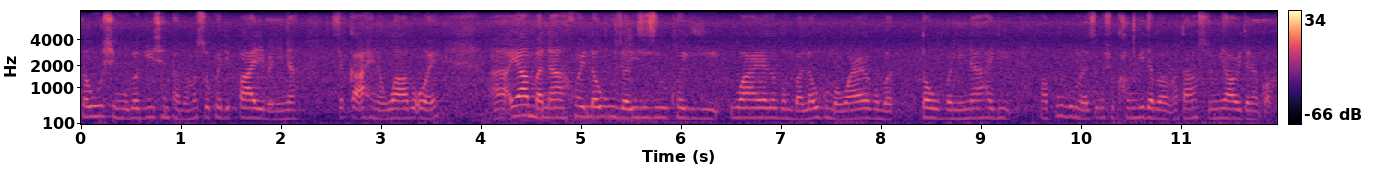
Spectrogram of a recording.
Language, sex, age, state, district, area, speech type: Manipuri, female, 18-30, Manipur, Bishnupur, rural, spontaneous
